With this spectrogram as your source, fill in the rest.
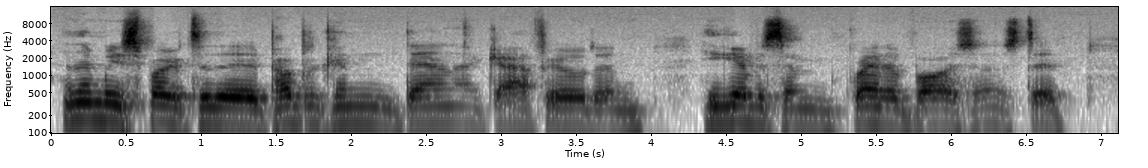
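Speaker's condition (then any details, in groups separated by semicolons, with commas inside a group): MND; diagnosed 10 years ago, trial drug 8.5 years slowing progression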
